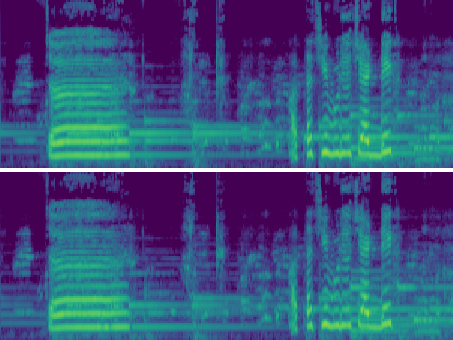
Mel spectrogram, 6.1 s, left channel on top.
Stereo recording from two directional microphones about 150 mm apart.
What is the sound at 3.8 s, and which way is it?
A woman's voice, 20° left (ahead or behind).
